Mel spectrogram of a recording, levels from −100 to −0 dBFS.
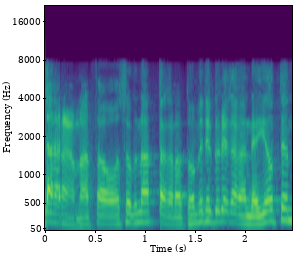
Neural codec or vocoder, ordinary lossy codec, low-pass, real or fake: codec, 16 kHz, 1 kbps, X-Codec, HuBERT features, trained on general audio; none; none; fake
